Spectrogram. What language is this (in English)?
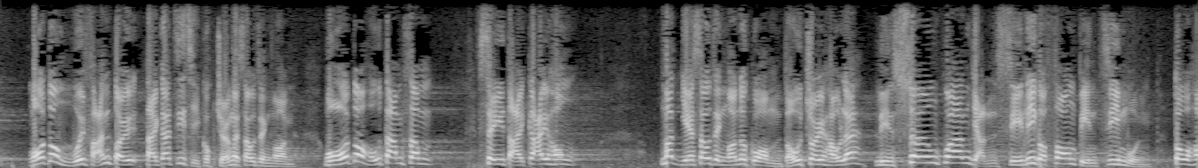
Cantonese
